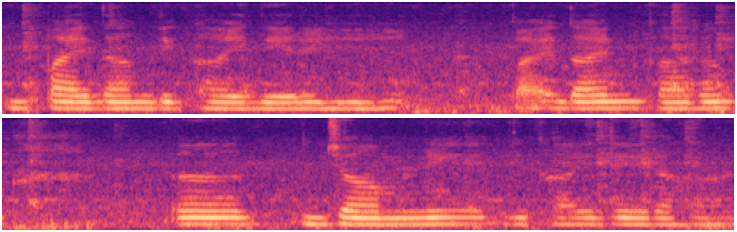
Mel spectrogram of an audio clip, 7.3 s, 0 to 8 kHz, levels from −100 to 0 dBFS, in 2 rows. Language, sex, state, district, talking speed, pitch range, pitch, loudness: Hindi, female, Haryana, Charkhi Dadri, 115 wpm, 165-175 Hz, 170 Hz, -16 LUFS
